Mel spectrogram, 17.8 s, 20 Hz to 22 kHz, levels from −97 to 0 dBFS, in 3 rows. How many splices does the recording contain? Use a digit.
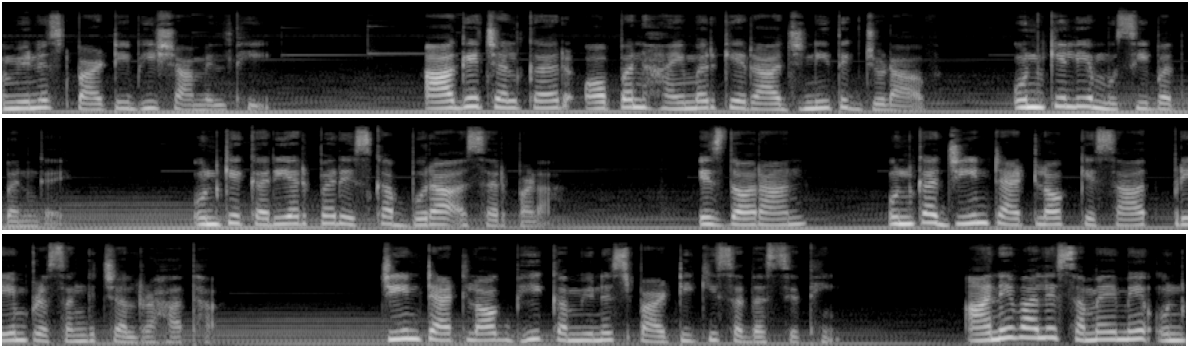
0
